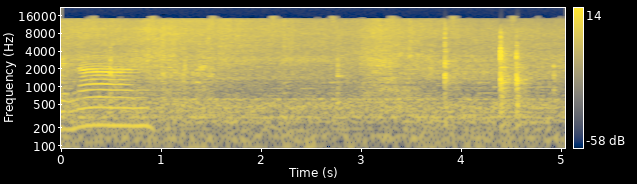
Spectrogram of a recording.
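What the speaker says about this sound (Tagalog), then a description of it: "Haluin niyo siya ng haluin." A spoon works through lamb biryani in a cooking pot, producing a steady scraping and frying hiss with a few sharper knocks toward the end, while a short tonal sound is heard near the start.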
